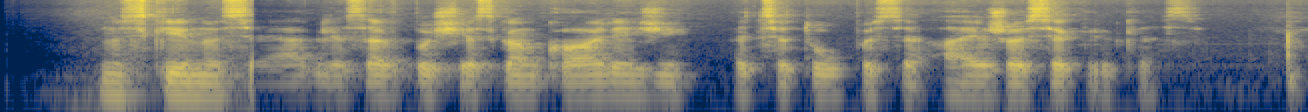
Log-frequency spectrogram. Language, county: Lithuanian, Alytus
